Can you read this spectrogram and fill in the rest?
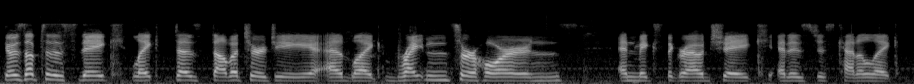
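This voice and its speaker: A woman's voice: lowish voice, steady tone, slow pace, pushed and bright, clear, resonant tone, highs cut off. A woman casually improvising as a tabletop game player, hesitant and thinking aloud.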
